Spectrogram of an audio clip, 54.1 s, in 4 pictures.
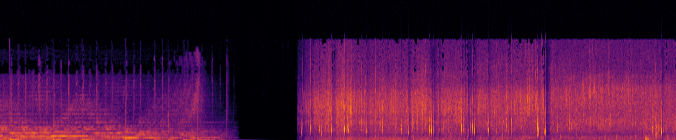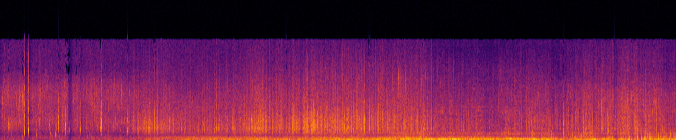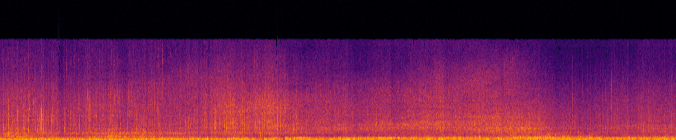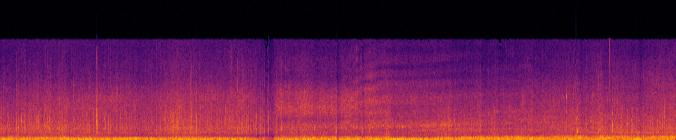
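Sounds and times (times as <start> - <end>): steady low noise: 0.0 - 4.7, 20.3 - 53.7
rain falling: 6.0 - 54.0.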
